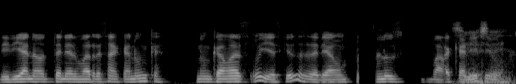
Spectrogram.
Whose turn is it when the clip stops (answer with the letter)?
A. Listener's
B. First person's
A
